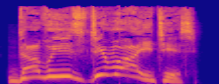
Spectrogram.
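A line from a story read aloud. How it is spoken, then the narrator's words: Barking. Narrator (Russian): рявкнул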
